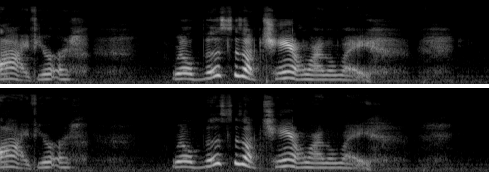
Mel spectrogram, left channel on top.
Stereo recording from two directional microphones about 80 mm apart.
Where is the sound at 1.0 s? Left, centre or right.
Right.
